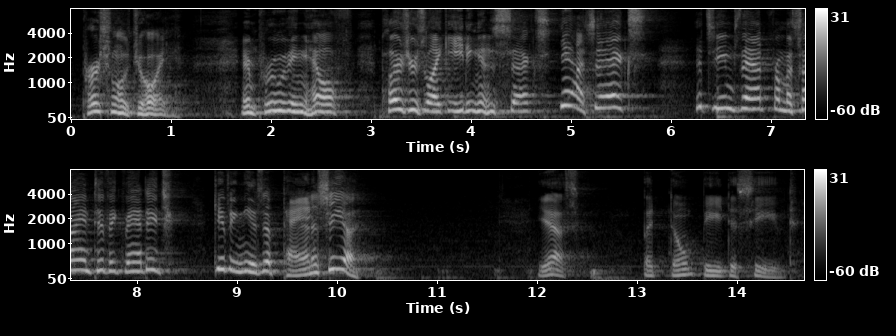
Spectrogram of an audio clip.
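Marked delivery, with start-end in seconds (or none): 0.1-10.3 louder and higher, gushing over the findings; mock excitement. Preacher hamming up amazement at science for congregation, louder and higher. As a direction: sell it like an amazed salesman.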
